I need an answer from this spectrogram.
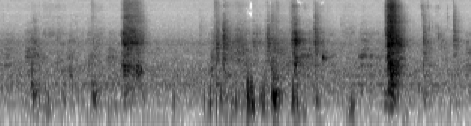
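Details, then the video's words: Dog GiGi sneezing while Rudie boxes her in play: two sharp, broadband bursts, one early and one near the end, with softer snuffling noises between them. "Rudie boxing GiGi... Makes her sneeze.."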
